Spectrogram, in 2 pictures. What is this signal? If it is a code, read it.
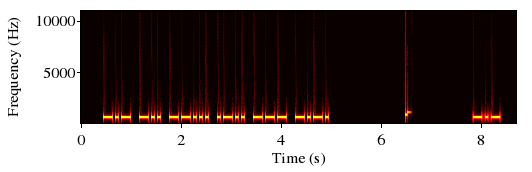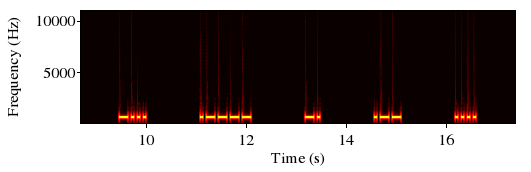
Morse code, heard as a keyed tone, about 21 wpm, spaced as for 10 wpm, 700 Hz. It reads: KD7LOC KB1NWH
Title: USA Call Signs - 6 Characters - 6x Character Spacing - 20wpm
